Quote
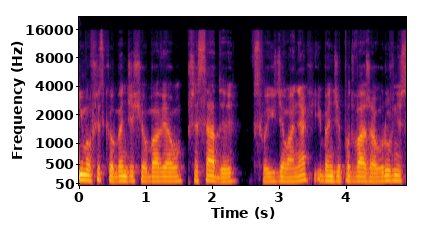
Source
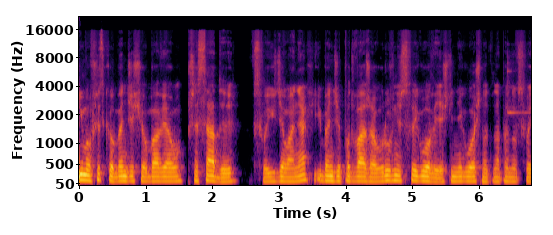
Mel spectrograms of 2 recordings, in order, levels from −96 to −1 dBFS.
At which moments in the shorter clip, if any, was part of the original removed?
none

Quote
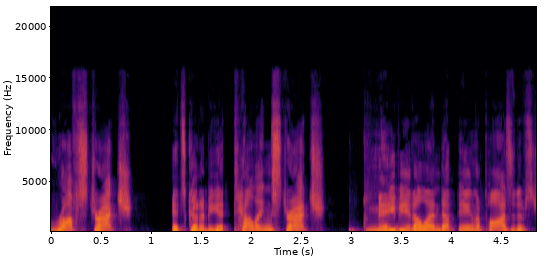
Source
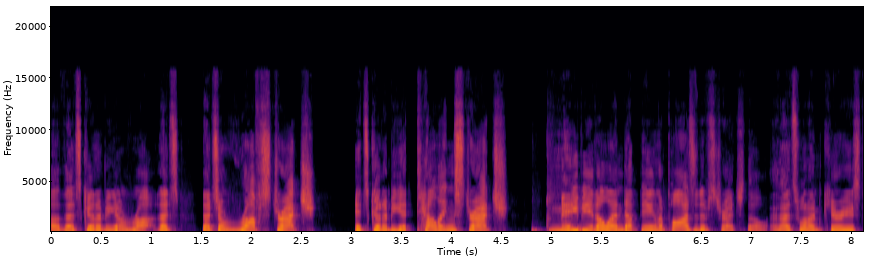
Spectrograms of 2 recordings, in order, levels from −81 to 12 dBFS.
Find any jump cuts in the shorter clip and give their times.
none

